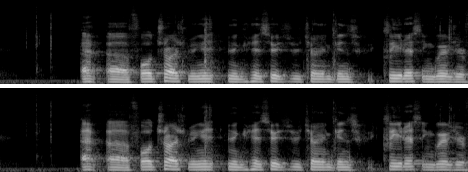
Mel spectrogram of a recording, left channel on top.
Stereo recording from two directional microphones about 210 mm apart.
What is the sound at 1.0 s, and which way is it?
Speech, 10° left (ahead or behind).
